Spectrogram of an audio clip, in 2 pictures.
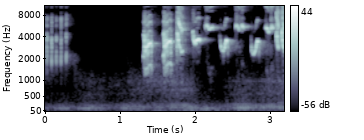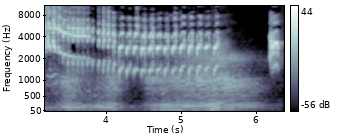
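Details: Cendet, the long-tailed shrike, in a richly filled lure song for tutoring songbirds: a few sharp chirps, then a long rattling chatter of rapid notes with a descending whistled slur, fading out before one last chirp.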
